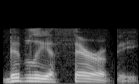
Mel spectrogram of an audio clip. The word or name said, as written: bibliotherapy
